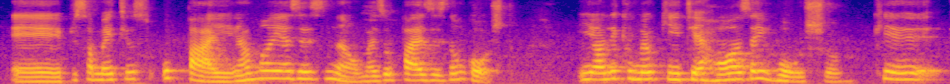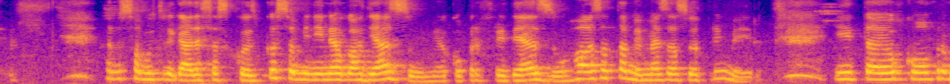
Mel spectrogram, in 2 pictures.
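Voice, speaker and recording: A woman who is both host and speech therapist gives a casual, reassuring consultation over a video call. Her mid-range voice is dark and husky, and she talks freely and chattily, with lots of fillers like "né".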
